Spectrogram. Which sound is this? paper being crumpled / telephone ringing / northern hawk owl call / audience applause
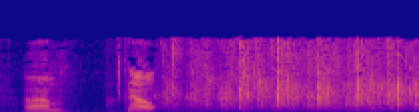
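audience applause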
